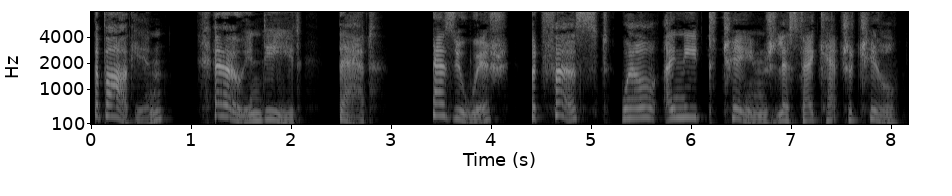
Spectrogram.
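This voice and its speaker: A man's voice: high-pitched, very animated, slow pace, a bit bright, dry recording, clean studio sound, pitched above the performer's own voice, full character voice. A man voicing a condescending young princess, lofty and teasing, in a storybook reading. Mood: haughty.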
